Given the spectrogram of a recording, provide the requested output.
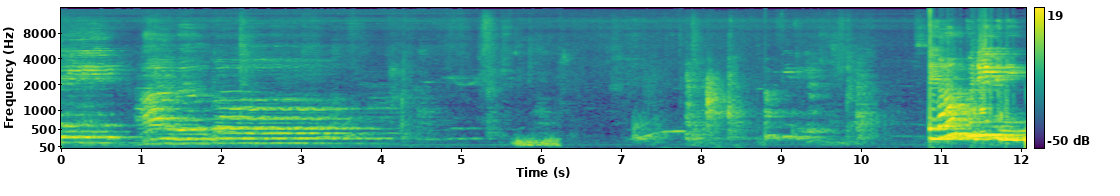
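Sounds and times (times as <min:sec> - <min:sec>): girls singing in unison: 0:00.0 - 0:04.4
indistinct voices: 0:00.0 - 0:06.3.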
